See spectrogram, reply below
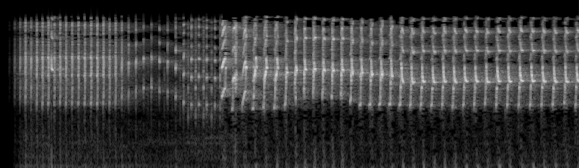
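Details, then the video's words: Lovebird lure call meant to draw a response from rivals: a long, fast, buzzy chattering trill, high-pitched and pulsing several times a second, rising in intensity after two seconds and continuing steadily to the end. "Pancingan lovebird mudah di respon lawan memanggil lawan ngeekek"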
